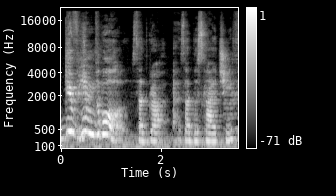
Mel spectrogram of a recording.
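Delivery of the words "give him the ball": loud, raised order; high, loud character voice; chief's command. A narrator's reading. Sky Chief gives an order.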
